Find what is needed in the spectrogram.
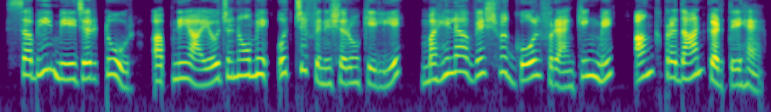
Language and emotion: Hindi, neutral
